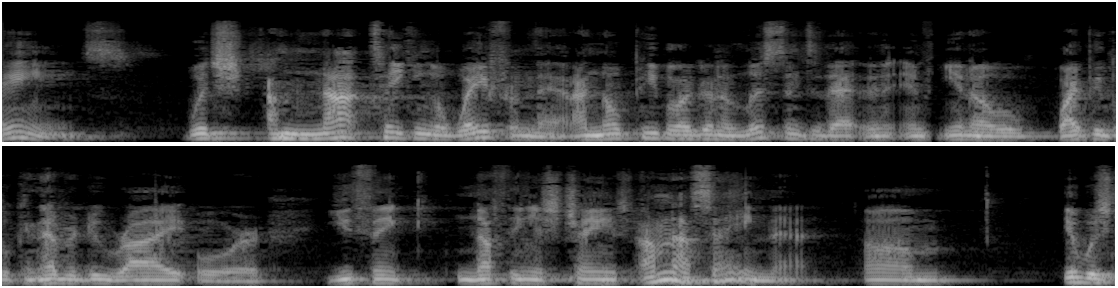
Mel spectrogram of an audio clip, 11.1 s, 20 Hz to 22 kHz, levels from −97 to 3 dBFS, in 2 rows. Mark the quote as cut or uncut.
cut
